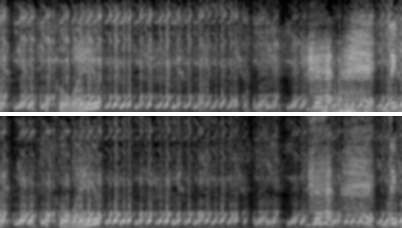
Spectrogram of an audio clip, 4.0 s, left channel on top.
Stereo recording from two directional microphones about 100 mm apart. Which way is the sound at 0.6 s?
35° left (ahead or behind).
